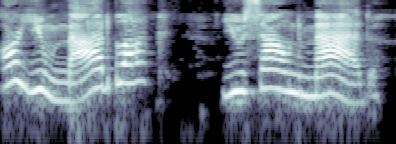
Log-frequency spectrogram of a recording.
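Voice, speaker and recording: A jovial teenage schoolboy, played by a woman, sure of himself and ready for a challenge. The voice is very bright and forward, fairly high, and takes its time. It suits an audio storybook. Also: sing-song, very slow, heavily acted. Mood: reproving. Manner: hearty, posh schoolboy slang. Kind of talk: amateur audio fan fiction reading.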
